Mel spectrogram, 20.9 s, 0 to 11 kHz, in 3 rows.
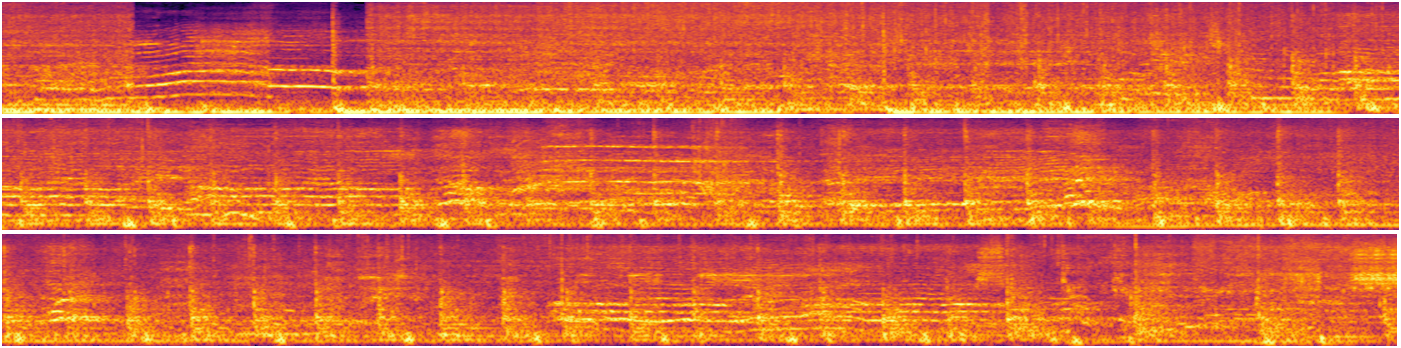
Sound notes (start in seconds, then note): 0.3 Scott screams; 0.3 drums beating; 3.2 machines buzzing; 3.2 trees rustling; 6.2 drums beating; 6.2 group chanting; 15.7 drums beating; 15.7 group chanting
